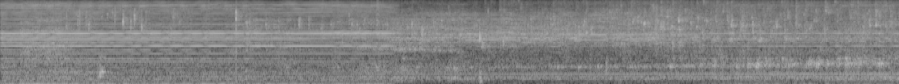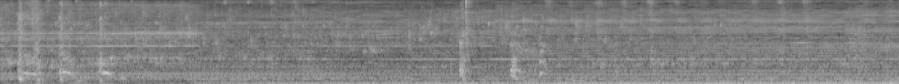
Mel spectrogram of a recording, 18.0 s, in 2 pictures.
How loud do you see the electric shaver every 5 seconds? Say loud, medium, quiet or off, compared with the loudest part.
loud, medium, medium, loud.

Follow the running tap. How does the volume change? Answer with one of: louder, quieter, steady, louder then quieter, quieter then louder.
louder then quieter.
